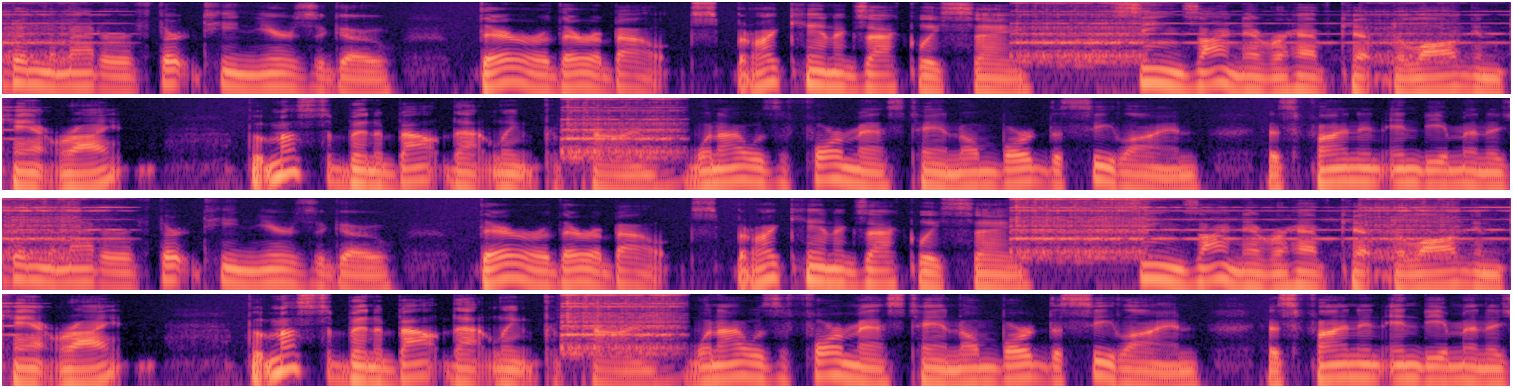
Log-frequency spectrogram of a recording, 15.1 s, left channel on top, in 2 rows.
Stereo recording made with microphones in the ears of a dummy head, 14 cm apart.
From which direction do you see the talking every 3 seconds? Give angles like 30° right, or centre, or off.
60° left, 50° left, 10° right, 60° right, 60° right.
